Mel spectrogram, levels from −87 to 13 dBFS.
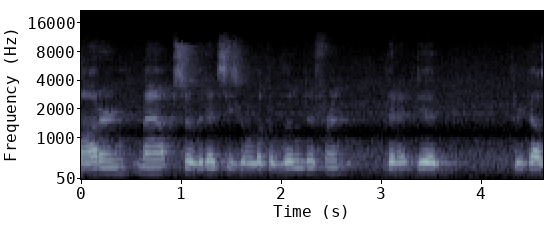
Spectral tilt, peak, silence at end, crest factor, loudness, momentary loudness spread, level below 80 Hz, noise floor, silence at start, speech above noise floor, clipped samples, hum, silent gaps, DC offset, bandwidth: -2.5 dB/octave; -16 dBFS; 0 s; 16 dB; -32 LUFS; 14 LU; under -90 dBFS; -56 dBFS; 0 s; 26 dB; under 0.1%; none; none; under 0.1%; 11.5 kHz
